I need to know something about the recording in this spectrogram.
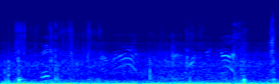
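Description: Faint voices of players calling across the field over a steady low rumble, with a few light ticks.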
